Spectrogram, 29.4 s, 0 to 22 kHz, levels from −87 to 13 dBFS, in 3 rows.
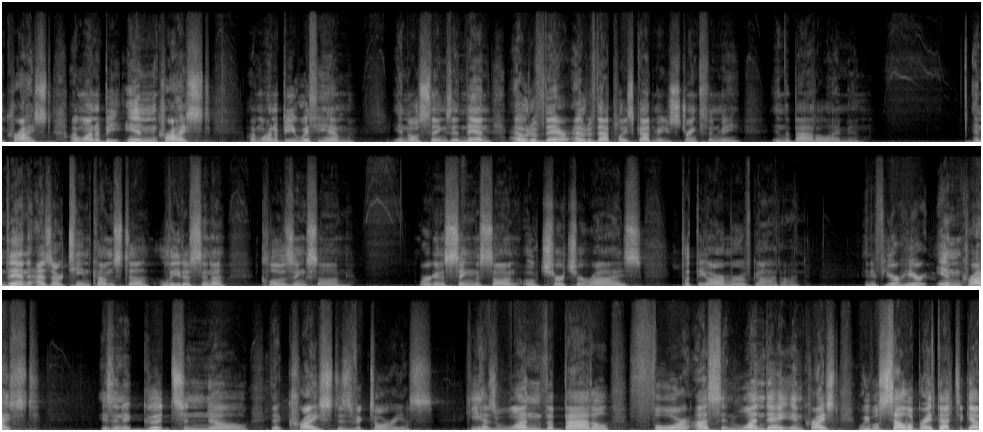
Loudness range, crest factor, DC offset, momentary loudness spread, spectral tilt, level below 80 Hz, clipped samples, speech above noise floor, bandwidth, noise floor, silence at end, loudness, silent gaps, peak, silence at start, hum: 8 LU; 24 dB; under 0.1%; 15 LU; -3 dB/octave; -46 dBFS; under 0.1%; 36 dB; over 20 kHz; -64 dBFS; 0 s; -27 LUFS; none; -4 dBFS; 0 s; none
